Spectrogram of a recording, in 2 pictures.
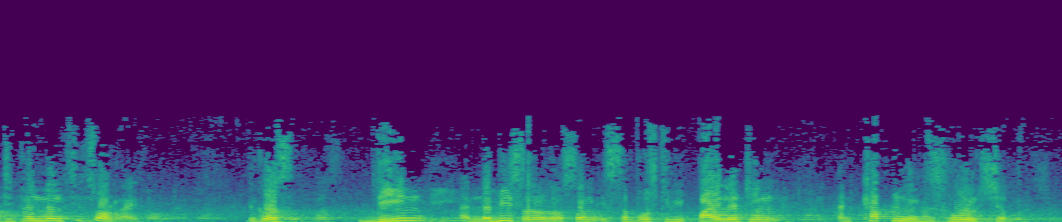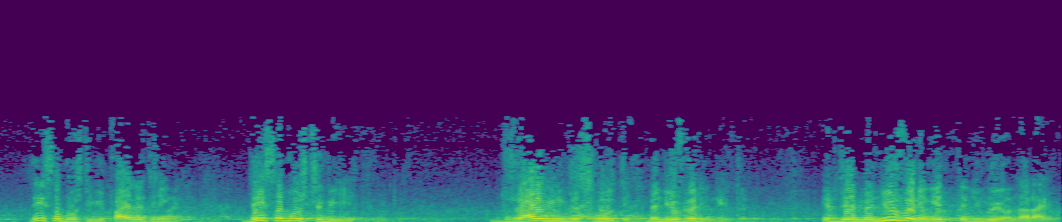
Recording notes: Jumuah lecture at Madressah Taleemuddeen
